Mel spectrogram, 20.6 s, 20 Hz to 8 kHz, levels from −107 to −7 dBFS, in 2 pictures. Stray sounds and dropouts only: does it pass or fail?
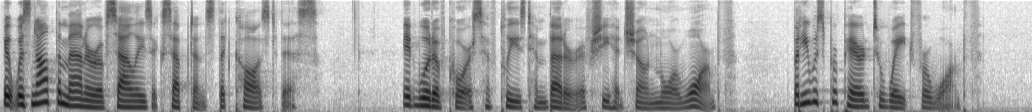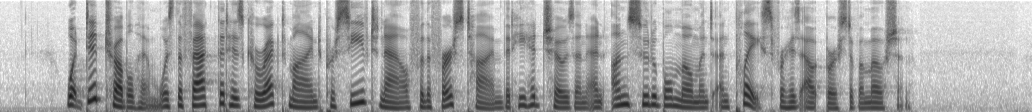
pass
